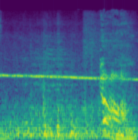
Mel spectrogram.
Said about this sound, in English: Dag nabbit, that's my train!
